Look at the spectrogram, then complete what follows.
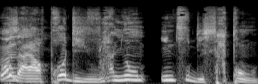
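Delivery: fake film-style Nigerian accent. Friends mocking a portrayal of Nigerians in Lagos: fake movie Nigerian accent. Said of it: "That's literally not the Nigerian accent".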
